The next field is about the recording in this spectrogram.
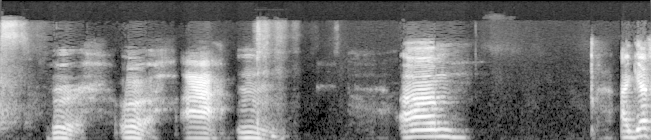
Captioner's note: groans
